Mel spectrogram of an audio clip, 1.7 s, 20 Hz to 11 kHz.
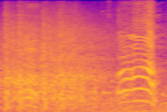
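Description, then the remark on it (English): AK-47 gunfire from inside a shopping mall under a days-long siege, heard from outside the mall. It pops in a rapid, uneven cluster over a dense, noisy outdoor background, followed by a brief voice rising near the end. “Now, for 4 days, essentially, I and, you know, like dozens of international and local journalists are outside the mall listening to the sounds of gunfire.”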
